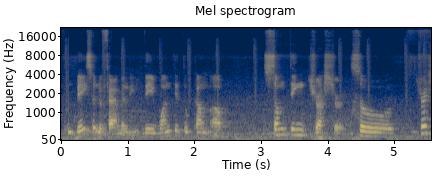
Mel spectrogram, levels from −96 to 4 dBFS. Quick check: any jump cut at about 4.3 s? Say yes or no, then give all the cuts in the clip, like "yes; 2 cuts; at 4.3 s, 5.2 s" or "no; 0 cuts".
yes; 2 cuts; at 1.2 s, 4.3 s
